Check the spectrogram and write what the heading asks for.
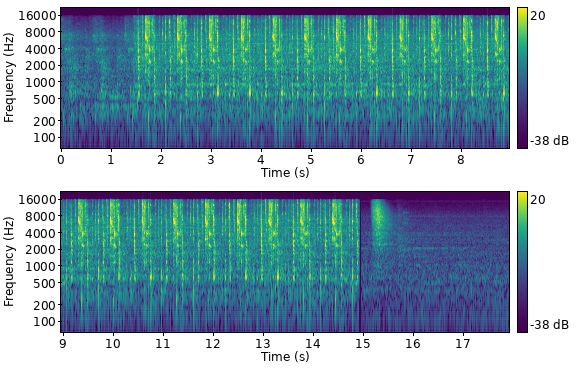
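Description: Machinery clattering in an even rhythm of sharp metallic clacks, about three a second, over a steady hum, which cuts off abruptly near the end and gives way to a brief falling whoosh and a lower steady hum.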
